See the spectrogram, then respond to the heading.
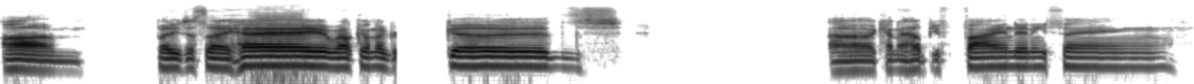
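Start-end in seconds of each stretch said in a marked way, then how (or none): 1.7-8.7 bored-sounding shopkeeper voice. Voicing a shopkeeper at the register greeting customers: bored shopkeeper voice. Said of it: "he just looks bored out of his mind".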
